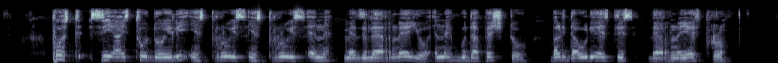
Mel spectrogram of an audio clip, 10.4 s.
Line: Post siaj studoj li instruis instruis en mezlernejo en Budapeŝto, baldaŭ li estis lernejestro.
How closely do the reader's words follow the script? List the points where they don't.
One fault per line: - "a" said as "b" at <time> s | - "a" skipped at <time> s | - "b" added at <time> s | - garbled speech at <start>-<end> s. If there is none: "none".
none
